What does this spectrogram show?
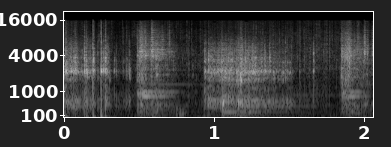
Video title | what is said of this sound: FREGOLA SARDA con VONGOLE LUPINI e CARCIOFI - Ricetta facile di Chef Max Mariola | Mettiamo le vongole adesso.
